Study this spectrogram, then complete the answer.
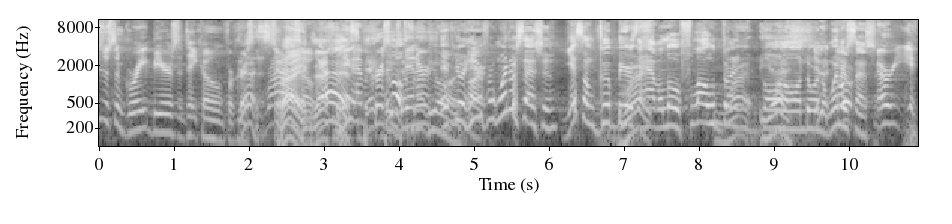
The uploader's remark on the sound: go live from Autumn Arch Beer Project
